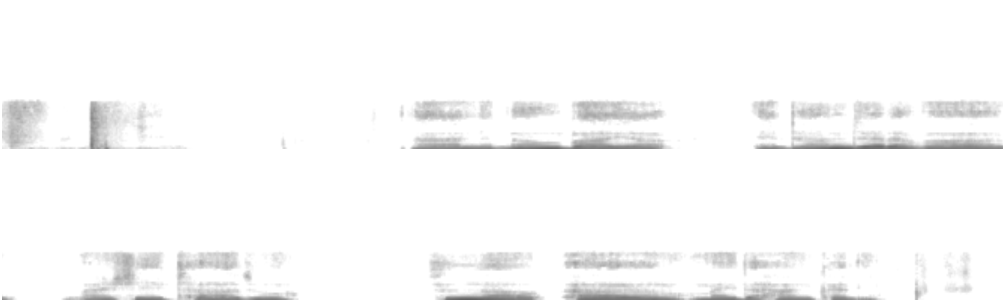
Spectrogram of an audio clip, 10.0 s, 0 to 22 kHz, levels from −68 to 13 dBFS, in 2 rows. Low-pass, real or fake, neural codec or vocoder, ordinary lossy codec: 7.2 kHz; fake; codec, 16 kHz, 1.1 kbps, Voila-Tokenizer; MP3, 48 kbps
